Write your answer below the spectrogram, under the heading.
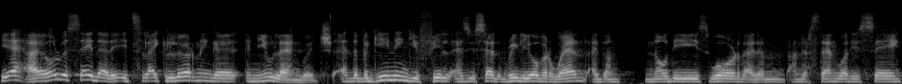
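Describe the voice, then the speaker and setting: A man with an Italian accent, fairly high in pitch with ordinary pitch variation, at a moderate pace with hardly any pauses over noticeable background noise. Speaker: yoga teacher. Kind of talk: casual chat.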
